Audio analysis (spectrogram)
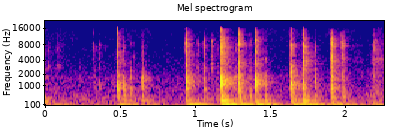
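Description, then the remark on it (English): Rapid, irregular clacking of keys on a computer keyboard, fairly quiet, with uneven bursts of keystrokes and no voices. “There, you got your typing sounds.”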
